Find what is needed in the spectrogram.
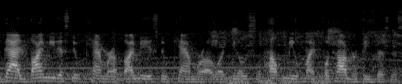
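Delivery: ordinary talk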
